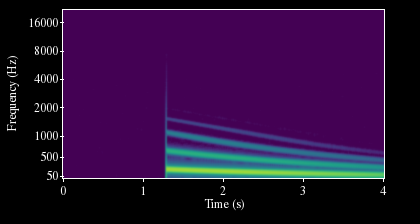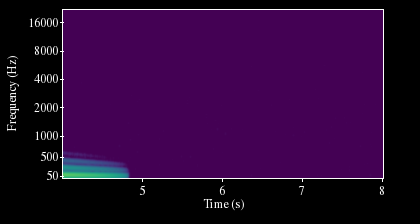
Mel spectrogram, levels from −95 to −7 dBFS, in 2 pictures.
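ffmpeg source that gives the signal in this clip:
-f lavfi -i "aevalsrc='0.112*clip((3.55-t)/2.72,0,1)*tanh(1.26*sin(2*PI*220*3.55/log(65/220)*(exp(log(65/220)*t/3.55)-1)))/tanh(1.26)':d=3.55:s=44100"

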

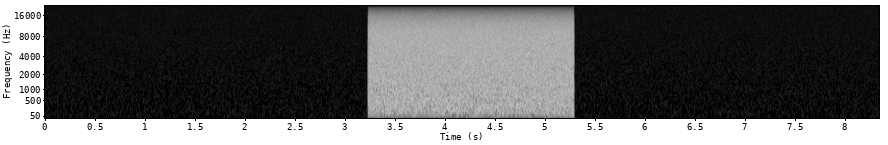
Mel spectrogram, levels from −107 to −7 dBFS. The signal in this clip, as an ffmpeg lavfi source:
-f lavfi -i "anoisesrc=c=white:d=2.05:r=44100:seed=1,highpass=f=120,lowpass=f=11000,volume=-12.2dB"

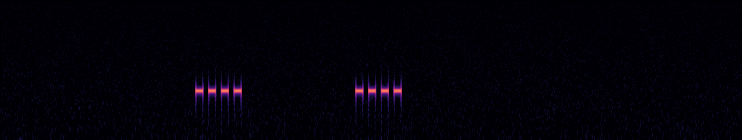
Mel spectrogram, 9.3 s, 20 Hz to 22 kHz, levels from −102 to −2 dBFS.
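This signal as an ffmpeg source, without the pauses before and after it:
-f lavfi -i "aevalsrc='0.0398*sin(2*PI*1730*t)*clip(min(mod(mod(t,2),0.16),0.09-mod(mod(t,2),0.16))/0.005,0,1)*lt(mod(t,2),0.64)':d=4:s=44100"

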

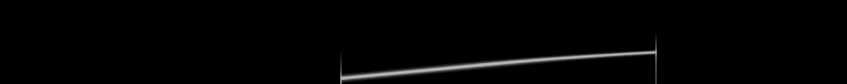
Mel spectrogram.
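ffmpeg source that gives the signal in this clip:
-f lavfi -i "aevalsrc='0.126*sin(2*PI*(280*t+1420*t*t/(2*3.15)))':d=3.15:s=44100"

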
